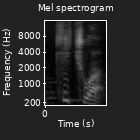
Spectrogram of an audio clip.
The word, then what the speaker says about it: Quichua: Between them, there is a temperate region of Andean valleys called Quechua, due to another pronunciation, Quechua or Quichua in Ecuador.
